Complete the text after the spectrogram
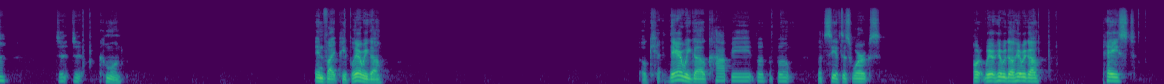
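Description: A middle-aged man speaks calmly in short bursts into a microphone, heard as if over an online call.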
